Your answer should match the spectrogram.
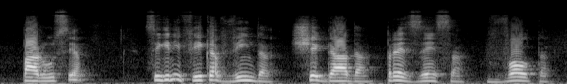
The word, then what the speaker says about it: parousia: A palavra parousia, que se pronuncia parúcia, significa vinda, chegada, presença, volta, visita real, advento, chegada de um rei.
